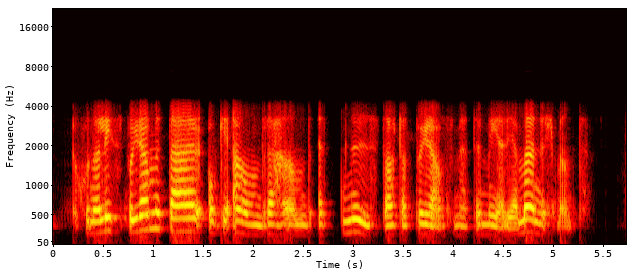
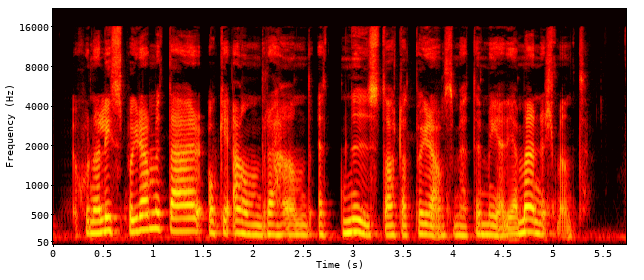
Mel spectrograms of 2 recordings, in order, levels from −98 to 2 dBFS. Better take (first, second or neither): second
